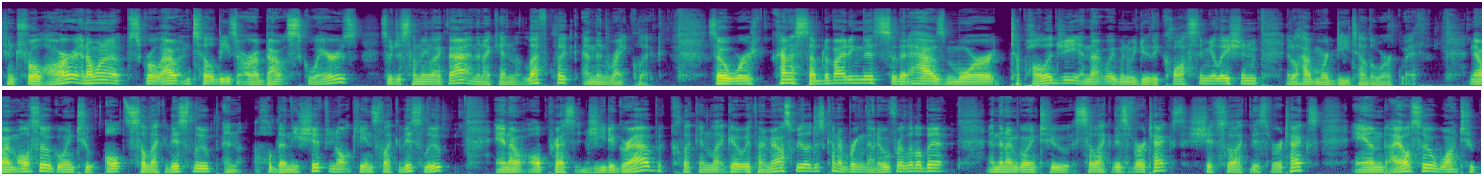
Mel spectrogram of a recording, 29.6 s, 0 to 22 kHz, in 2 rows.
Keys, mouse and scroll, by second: 6.3 shift+middle click, 6.7 scroll up 2, 7.4-14.2 middle drag, 14.2-14.7 scroll down 2, 14.3-14.6 middle drag, 15.9 alt+right click, 18.6 alt+shift+right click, 19.1 scroll up 1, 19.3-20.8 middle drag, 20.8 g, 23.1-25.3 middle drag, 25.3 right click, 26.7 shift+right click, 26.9 shift+middle click, 27.1 scroll up 2, 27.3 middle click, 28.0-29.5 scroll down 1.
